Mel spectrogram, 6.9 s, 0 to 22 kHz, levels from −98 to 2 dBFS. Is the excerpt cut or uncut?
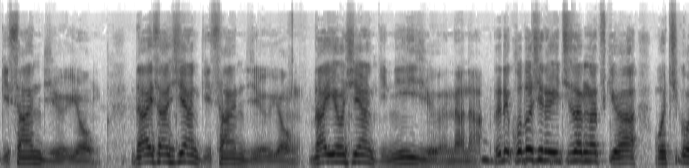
uncut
